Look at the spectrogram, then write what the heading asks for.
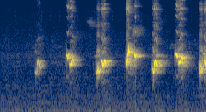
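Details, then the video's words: Yellow-vented bulbul starting its rapid 'ngeropel' song, used to draw replies from other bulbuls. A lone soft chirp is followed by a quickening string of louder bubbly notes, alternately higher and lower. "TRUCUK NGEROPEL SANTAI BUAT PANCINGAN TRUCUKAN LAIN LANGSUNG NYAUT"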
